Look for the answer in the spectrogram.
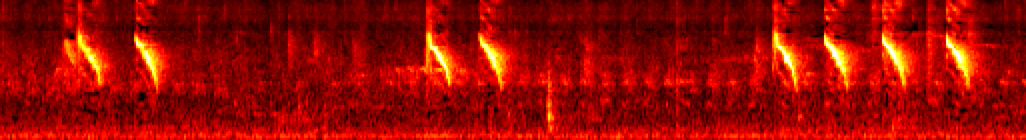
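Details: A bar-winged prinia sings in the morning, with sharp down-slurred chirps in pairs and short bursts separated by quiet gaps, ending in a run of four notes.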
